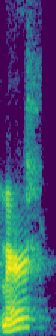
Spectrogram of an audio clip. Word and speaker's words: Merritt: Whoa, is it Merritt? Gotta remember. Yeah, it's Merritt. It's spelled kind of funny, but it's in an arena, which is cool.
